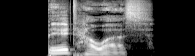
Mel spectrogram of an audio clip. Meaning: genitive singular of Bildhauer
- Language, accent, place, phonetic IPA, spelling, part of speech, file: German, Germany, Berlin, [ˈbɪltˌhaʊ̯ɐs], Bildhauers, noun, De-Bildhauers.ogg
